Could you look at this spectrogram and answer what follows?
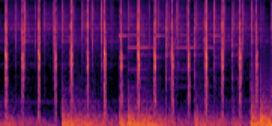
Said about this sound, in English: do you hear that ticking noise? I think it's coming from the Cyberman.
